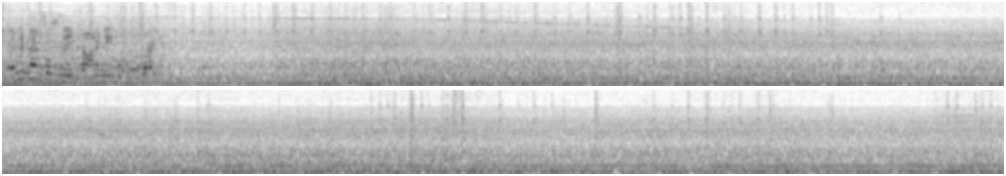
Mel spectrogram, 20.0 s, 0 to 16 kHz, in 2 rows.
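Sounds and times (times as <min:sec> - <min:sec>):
road and engine noise in car cabin: 0:00.0 - 0:20.0.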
